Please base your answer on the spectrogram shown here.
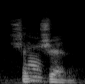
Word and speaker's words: Shenzhen: Shenzhen. You got to get your new hometown pronounced correctly.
